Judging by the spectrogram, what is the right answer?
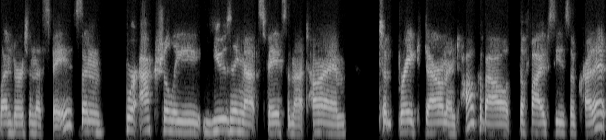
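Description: A woman with an American accent has an ordinary speaking voice, fairly low in pitch, with fairly even intonation at a fairly slow pace. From rural US. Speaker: lending executive at a social finance firm. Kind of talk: interview.

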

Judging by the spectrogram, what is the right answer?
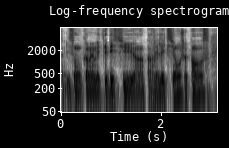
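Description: A man's lively intonation at a fairly slow pace, set against noticeable background noise. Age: 50s. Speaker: politician and physician. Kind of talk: radio interview.

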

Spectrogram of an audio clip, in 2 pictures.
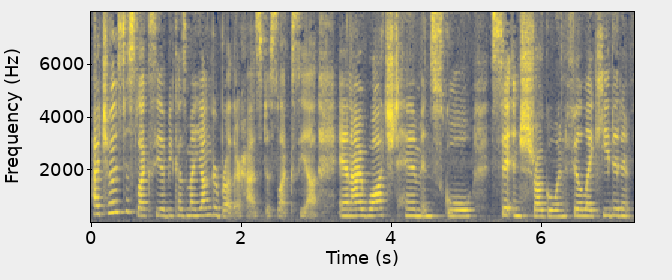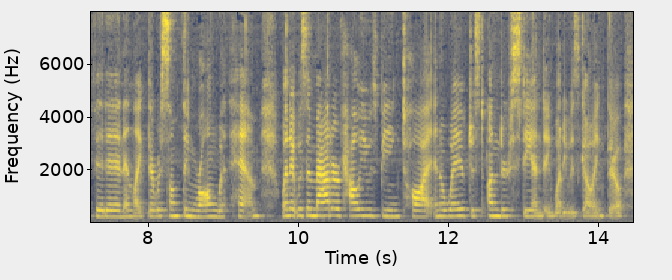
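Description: Speaking at a fairly quick pace, a woman with a high pitch is heard over noticeable background noise. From western Pennsylvania. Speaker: pageant titleholder and college student. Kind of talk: interview.

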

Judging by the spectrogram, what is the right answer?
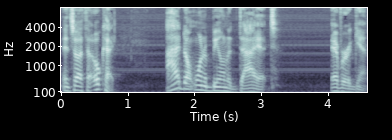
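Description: A man of medium pitch talks at a moderate pace with lively intonation, recorded very cleanly against a silent background. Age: 40s. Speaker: wellness podcast host. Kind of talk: solo podcast talk. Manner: halting, many fillers and repeats.

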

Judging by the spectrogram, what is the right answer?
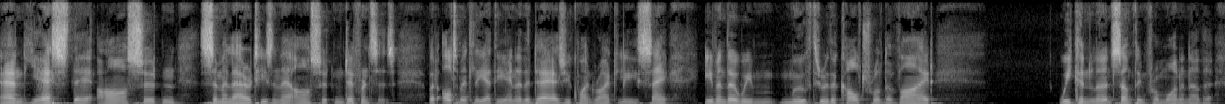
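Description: A man with a Home Counties accent talks at a very fast pace and medium pitch. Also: ordinary pitch variation. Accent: RP-like home counties English. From South Africa. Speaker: radio DJ. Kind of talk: casual interview chat. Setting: video call. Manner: articulate, formal vocabulary.

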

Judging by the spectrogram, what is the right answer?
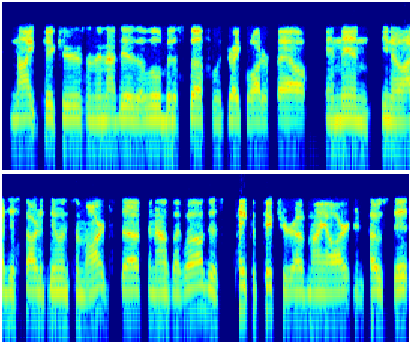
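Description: Monotone, flat delivery at a moderate pace in an East Texas accent. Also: man, medium pitch for a man. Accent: East Texas Southern US. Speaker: outdoor graphic designer. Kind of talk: casual interview chat.

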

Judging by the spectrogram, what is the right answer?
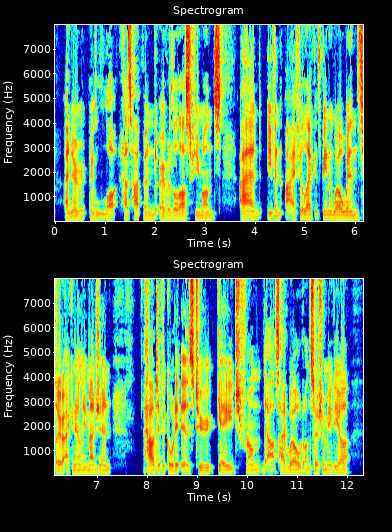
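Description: Bright, sharp tone from a man with an Australian accent, medium pitch, monotone and flat intonation, moderate pace. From Australia, rural Victoria. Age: 20s. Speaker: gymnast and podcast host. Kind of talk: casual solo podcast monologue.

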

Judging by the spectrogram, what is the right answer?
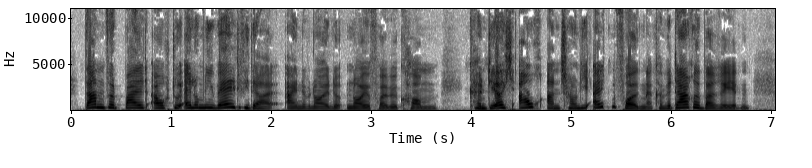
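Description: A woman talks at a fairly quick pace with a high pitch and very wide pitch swings. The sound is dry and close, with no echo. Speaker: podcast host. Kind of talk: solo monologue. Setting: alone in her room. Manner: affected-sounding.

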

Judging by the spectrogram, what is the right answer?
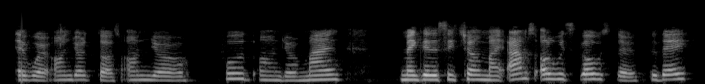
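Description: In a Spanish accent, a woman talks at a moderate pace and a fairly high pitch. Her intonation stays fairly even. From Cuba. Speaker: dancer. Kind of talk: interview. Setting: live Instagram stream. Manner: halting.

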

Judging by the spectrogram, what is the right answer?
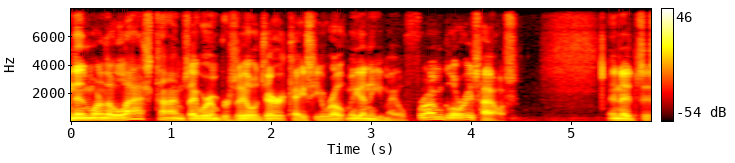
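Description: Speaking at a fairly quick pace, a man with a Southern US accent has a bright, sharp tone and lively intonation. The recording is very clean, with a silent background. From US South, Arkansas Ozarks. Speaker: missionary, former forestry worker. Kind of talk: testimony. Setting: studio.

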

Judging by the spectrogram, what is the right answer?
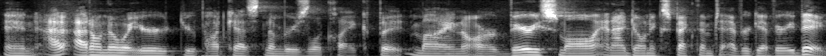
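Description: In a very clean recording with a silent background, a man with a normal speaking voice talks at a fairly quick pace and medium pitch, with fairly even intonation and hardly any pauses. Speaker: podcast host, local politics. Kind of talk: casual interview conversation. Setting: home studio.

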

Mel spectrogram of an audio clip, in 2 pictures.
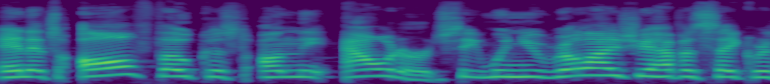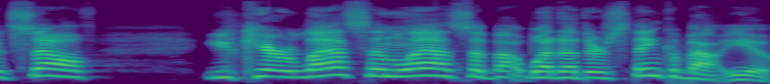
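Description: With a Southern US accent, the speaker has a tone that is both warm and bright and sharp, ordinary pitch variation and a moderate pace, recorded very cleanly against a silent background. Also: woman, high pitch for a woman. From US South. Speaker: minister and podcast host. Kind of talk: spiritual talk podcast. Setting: studio. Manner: warm, conversational, laughs often.

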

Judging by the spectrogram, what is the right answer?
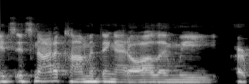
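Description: With an American accent, a man talks at a fairly quick pace in a bright, sharp tone and monotone, flat intonation. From New York, Queens. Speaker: internal medicine resident physician. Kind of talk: interview. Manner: casual, filler-heavy.

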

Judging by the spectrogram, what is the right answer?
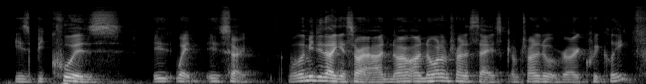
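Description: With an Australian accent, a man talks at a very fast pace in a bright, sharp tone. His pitch is medium, with ordinary variation. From Sydney, Australia. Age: 20s. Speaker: wedding photographer and church volunteer. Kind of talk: interview conversation.

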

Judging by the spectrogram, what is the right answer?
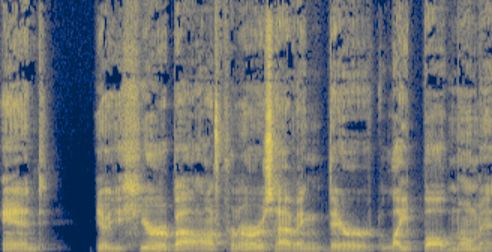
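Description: A man speaks with a very deep, low voice and an American accent. His pace is fairly slow, and his pitch rises and falls in an ordinary way. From West Virginia. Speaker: tech company founder and CEO. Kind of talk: interview.

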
